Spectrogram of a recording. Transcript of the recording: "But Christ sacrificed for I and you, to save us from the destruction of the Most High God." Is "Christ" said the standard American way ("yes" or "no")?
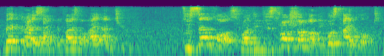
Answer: no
